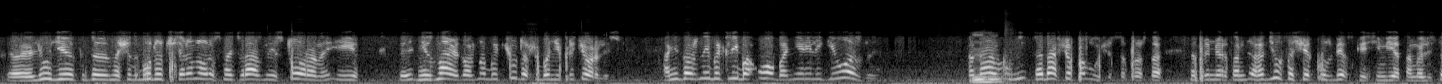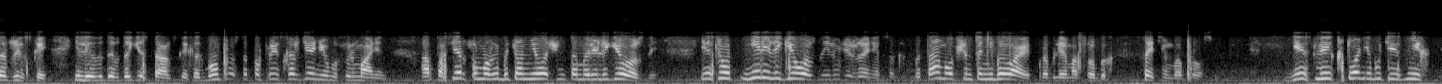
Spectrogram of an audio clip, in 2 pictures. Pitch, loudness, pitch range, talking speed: 240 Hz, -17 LUFS, 205-255 Hz, 175 wpm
